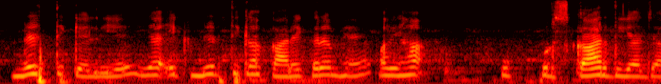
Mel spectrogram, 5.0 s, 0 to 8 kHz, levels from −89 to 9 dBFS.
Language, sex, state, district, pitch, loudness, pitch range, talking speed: Hindi, female, Uttar Pradesh, Hamirpur, 215 Hz, -36 LUFS, 200-230 Hz, 180 wpm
